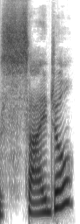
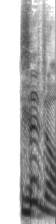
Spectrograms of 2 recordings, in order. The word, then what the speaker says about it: sigil: So the other term that was new to me, and I pronounced it wrong as well. But I then I asked you how this was pronounced. Is a sigil? Sigil. Sigil. I see I did it the wrong way. Sigil.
